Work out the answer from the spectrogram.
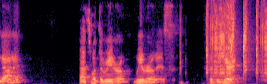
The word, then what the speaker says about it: güiro: So, güiro is how you're supposed to say it. You don't actually say the G there.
